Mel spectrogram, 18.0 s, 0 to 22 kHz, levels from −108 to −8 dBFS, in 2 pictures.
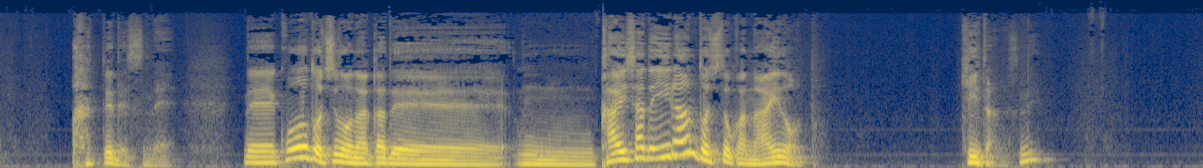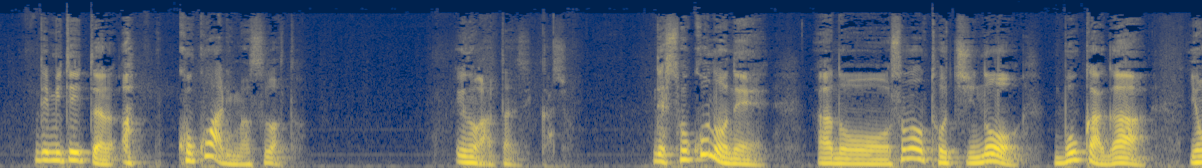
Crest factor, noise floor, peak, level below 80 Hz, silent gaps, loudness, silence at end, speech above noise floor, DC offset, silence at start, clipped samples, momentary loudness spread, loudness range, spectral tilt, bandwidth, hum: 16 dB; -62 dBFS; -2 dBFS; -44 dBFS; none; -17 LUFS; 0 s; 46 dB; under 0.1%; 0.55 s; under 0.1%; 13 LU; 7 LU; -7.5 dB/octave; 15 kHz; none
